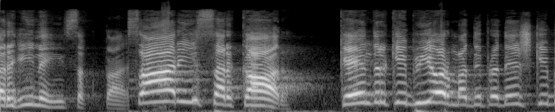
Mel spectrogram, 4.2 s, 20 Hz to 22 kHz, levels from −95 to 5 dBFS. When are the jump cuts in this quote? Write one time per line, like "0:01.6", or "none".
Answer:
0:00.9

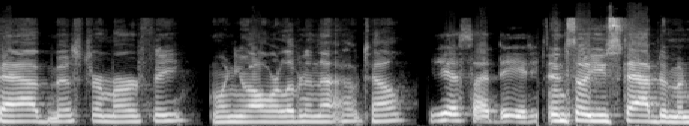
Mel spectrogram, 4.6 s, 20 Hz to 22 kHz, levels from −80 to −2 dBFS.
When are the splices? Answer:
0:01.3
0:02.8
0:03.6

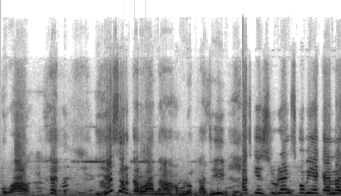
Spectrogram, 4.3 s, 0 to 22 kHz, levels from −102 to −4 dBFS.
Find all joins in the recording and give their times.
0:03.0

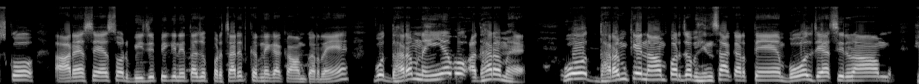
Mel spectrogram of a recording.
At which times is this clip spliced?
none

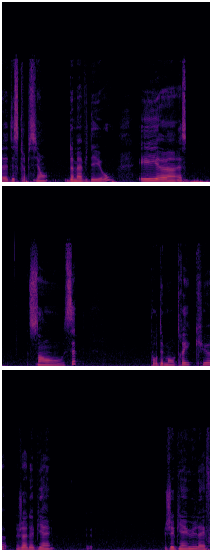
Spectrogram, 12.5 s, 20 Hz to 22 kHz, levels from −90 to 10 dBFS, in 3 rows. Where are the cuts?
none

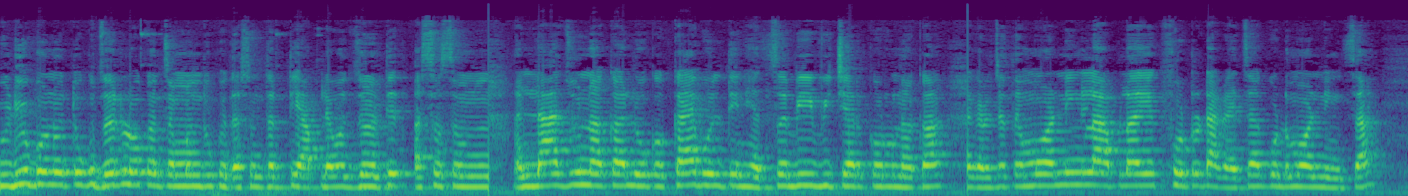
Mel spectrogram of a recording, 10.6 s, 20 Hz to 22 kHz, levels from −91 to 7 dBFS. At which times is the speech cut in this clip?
0:03.7
0:07.3

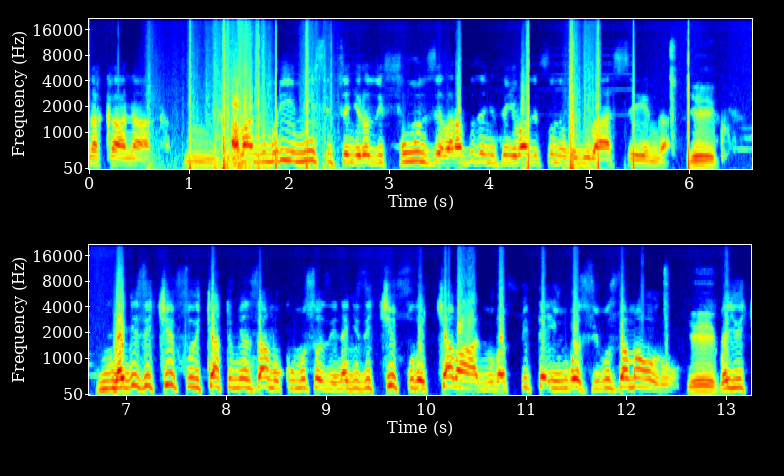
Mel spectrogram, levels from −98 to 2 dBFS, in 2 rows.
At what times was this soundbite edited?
0:06.3

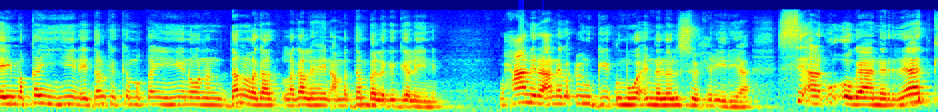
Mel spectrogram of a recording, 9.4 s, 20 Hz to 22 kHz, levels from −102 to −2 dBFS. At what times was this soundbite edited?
none

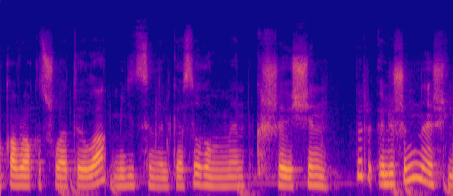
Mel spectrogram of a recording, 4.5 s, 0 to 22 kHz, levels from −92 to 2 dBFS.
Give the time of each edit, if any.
0:01.1
0:02.6
0:03.4

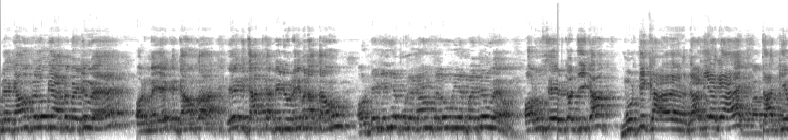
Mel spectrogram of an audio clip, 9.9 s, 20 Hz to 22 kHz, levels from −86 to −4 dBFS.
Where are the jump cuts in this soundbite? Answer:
0:07.0

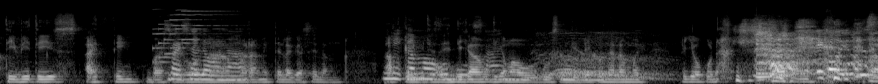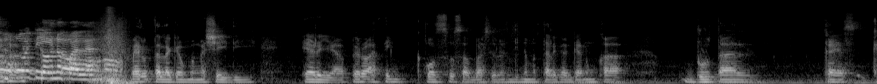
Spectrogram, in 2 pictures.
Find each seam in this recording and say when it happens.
0:10.0

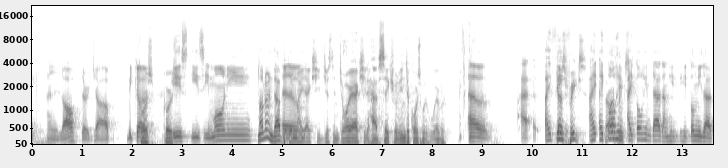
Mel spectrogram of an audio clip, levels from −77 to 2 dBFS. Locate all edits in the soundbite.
none

